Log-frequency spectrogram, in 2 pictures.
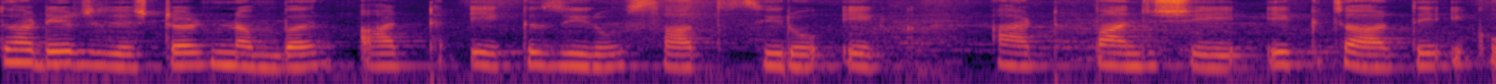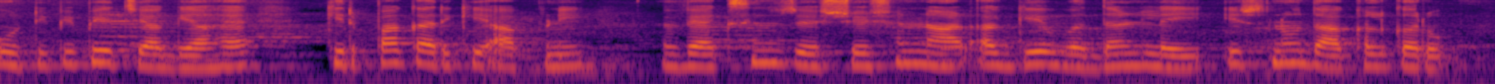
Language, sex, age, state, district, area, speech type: Punjabi, female, 18-30, Punjab, Shaheed Bhagat Singh Nagar, urban, read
